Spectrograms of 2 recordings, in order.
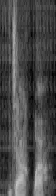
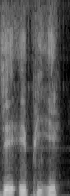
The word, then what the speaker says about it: Japa: We don't have KP. Pomo, Jakpa. There's no KP, it's JAPA.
